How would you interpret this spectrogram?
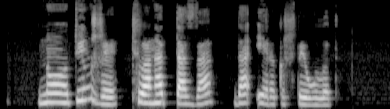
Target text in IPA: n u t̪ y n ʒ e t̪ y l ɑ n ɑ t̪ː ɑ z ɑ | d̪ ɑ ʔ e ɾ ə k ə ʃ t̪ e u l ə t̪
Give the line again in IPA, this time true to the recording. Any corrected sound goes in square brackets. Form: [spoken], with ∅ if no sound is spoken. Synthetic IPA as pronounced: n [o] t̪ y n ʒ e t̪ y l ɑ n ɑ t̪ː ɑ z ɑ | d̪ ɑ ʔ e ɾ ə k ə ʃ t̪ e u l ə t̪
